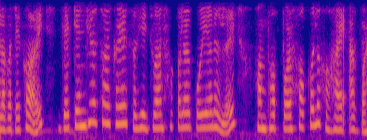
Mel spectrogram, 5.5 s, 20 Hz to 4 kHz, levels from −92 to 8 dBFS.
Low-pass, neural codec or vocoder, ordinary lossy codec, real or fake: 3.6 kHz; codec, 16 kHz, 16 kbps, FreqCodec, smaller model; Opus, 16 kbps; fake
